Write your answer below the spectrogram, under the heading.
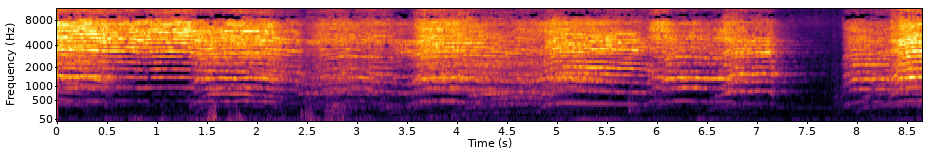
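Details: Baby sheep bleating in a run of wavering, harmonically rich cries, several overlapping calls with a short gap before a final loud bleat.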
